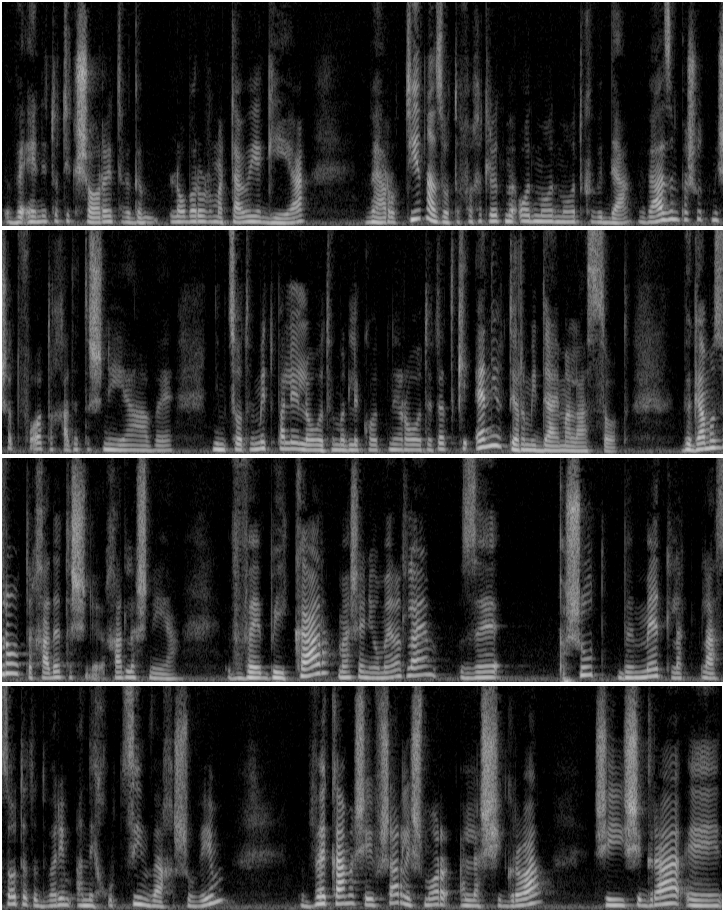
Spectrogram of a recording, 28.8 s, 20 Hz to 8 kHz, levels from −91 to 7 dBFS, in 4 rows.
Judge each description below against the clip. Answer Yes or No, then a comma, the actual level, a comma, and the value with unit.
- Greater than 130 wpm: No, average, 125 wpm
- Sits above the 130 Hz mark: Yes, high, 190 Hz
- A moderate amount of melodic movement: Yes, average, 3.5 semitones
